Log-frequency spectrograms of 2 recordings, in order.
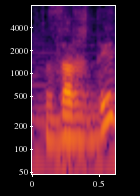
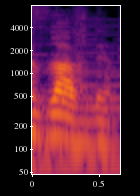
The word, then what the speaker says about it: завжди: рятівним колом До речі як правильно казати завжди чи завжди і чи є це помилкою чи помилкою відповідь проста обидва слова допускають подвійний наголос так само Просто запитати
